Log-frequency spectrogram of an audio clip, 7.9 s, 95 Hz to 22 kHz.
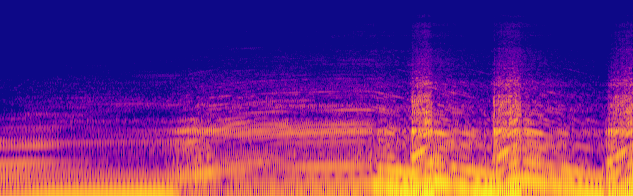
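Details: Toyota 1UZ V8 sitting a few years, first runs after revival: rough loping beat through throttle blips, two cylinders not firing; owner suspects stale-fuel blocked injectors, running 10:1 fuel/auto trans oil mix to flush them.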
